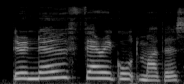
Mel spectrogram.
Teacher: There 和 are 在一起呢读成 there 加一个小小的 r 的发音放在一起也是要弱读的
